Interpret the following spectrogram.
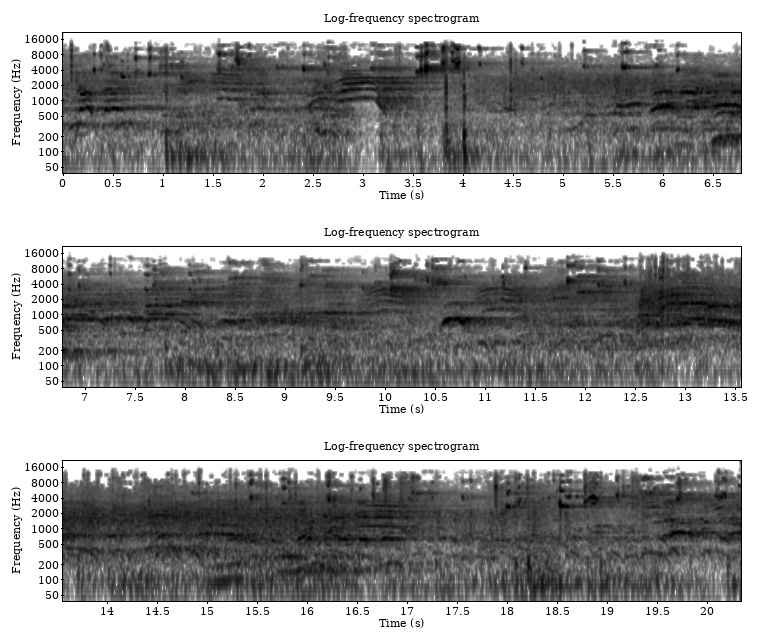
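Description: Basketball game in a gym: the ball bouncing on the hardwood court with several sharp knocks, amid voices calling out, all echoing in the large hall.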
